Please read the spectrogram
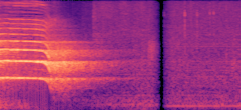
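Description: A loud, high-pitched wail that rises quickly in pitch, holds one note for about half a second, then fades out with a ringing tail.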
